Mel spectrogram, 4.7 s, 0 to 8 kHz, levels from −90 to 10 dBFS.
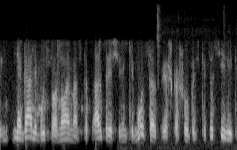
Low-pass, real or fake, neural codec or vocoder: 7.2 kHz; fake; vocoder, 44.1 kHz, 128 mel bands every 512 samples, BigVGAN v2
